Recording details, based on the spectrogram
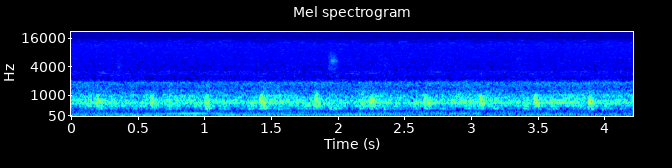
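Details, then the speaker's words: Midwife clinic Doppler at 15 weeks of pregnancy, in a mother with PCOS. The probe is placed low and the heartbeat is found quickly: regular, rapid, strong whooshing pulses at about 145 a minute. Fetal heartbeat. "You hear that? That's baby. And so that's awesome that we heard the heartbeat."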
